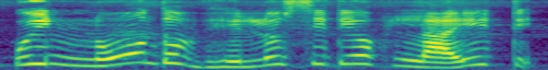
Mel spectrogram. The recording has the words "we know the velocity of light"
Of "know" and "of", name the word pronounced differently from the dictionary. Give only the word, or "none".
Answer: of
